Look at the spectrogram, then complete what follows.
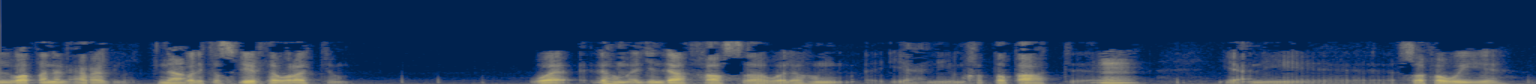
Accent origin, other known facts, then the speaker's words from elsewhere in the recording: Bahrain; نفس الوضع عندنا في البحرين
